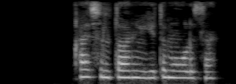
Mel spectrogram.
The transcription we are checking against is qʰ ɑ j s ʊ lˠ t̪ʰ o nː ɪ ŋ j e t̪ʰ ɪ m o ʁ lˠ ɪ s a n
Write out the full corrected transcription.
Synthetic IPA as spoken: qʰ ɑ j s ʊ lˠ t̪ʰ ɒ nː ɪ ŋ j e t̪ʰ ɪ m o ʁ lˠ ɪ s a n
